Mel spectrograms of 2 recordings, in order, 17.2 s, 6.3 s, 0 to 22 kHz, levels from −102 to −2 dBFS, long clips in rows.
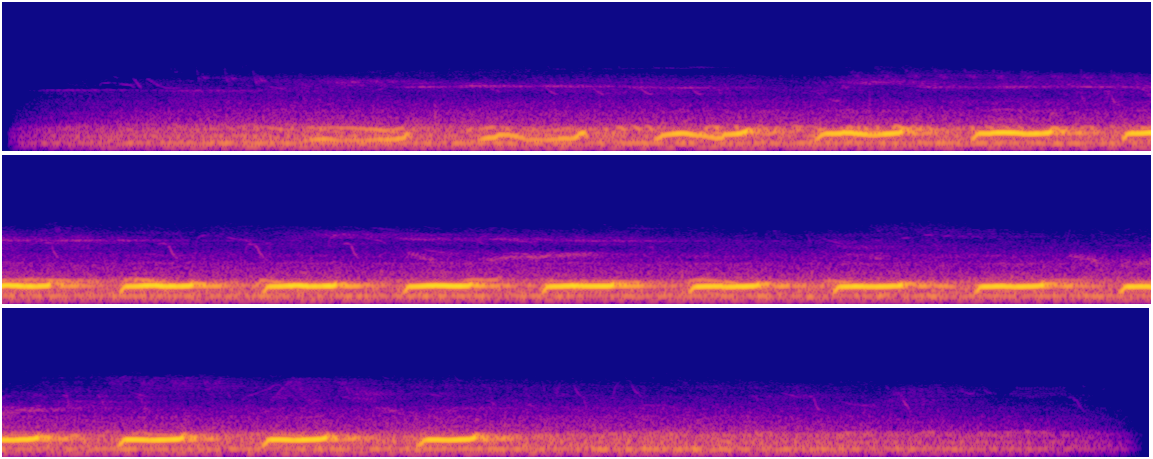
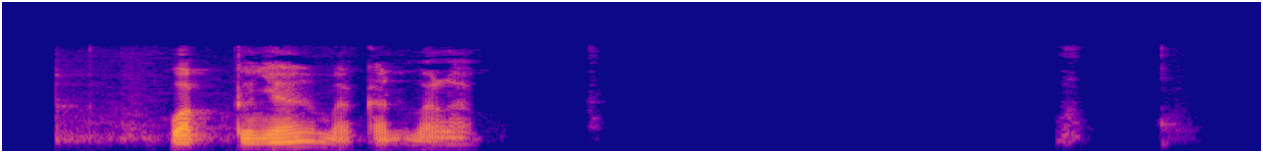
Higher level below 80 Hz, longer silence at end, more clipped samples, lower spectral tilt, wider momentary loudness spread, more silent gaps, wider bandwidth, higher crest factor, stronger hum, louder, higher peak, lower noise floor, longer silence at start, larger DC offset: first, -60 dBFS vs -76 dBFS; second, 1.45 s vs 3.95 s; neither; first, -13.5 dB/octave vs -7 dB/octave; first, 20 LU vs 9 LU; neither; second, 1.5 kHz vs 7.6 kHz; second, 12 dB vs 28 dB; neither; first, -20 LUFS vs -32 LUFS; about the same, -8 dBFS vs -10 dBFS; about the same, -58 dBFS vs -59 dBFS; about the same, 0.9 s vs 0.85 s; neither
